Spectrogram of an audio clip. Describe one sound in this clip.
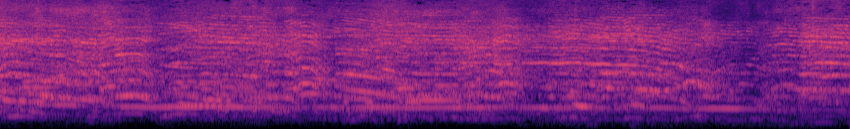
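An audience of men and women chatters and calls out.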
